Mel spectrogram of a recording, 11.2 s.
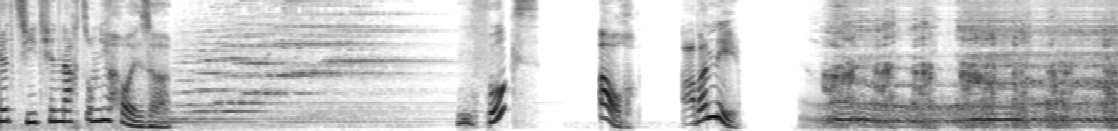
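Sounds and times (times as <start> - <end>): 
speech: 0.0 - 1.9, 4.6 - 5.4, 6.0 - 10.9
wild boar grunting: 8.0 - 11.1.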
